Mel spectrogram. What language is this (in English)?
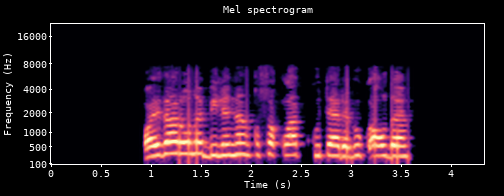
Bashkir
